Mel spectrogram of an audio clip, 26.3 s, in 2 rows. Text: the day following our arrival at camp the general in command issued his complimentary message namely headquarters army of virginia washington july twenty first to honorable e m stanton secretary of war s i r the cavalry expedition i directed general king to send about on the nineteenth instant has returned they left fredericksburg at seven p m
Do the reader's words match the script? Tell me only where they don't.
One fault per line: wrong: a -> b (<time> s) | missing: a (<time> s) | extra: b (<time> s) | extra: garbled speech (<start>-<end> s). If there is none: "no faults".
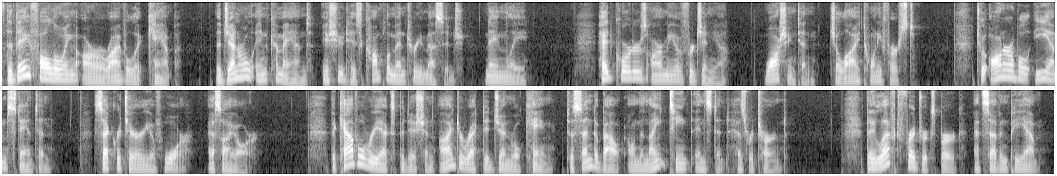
no faults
